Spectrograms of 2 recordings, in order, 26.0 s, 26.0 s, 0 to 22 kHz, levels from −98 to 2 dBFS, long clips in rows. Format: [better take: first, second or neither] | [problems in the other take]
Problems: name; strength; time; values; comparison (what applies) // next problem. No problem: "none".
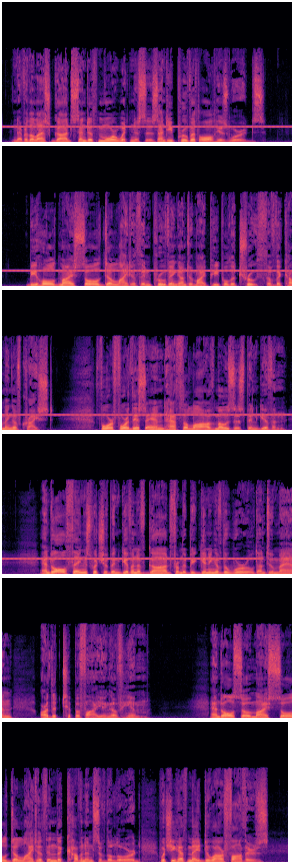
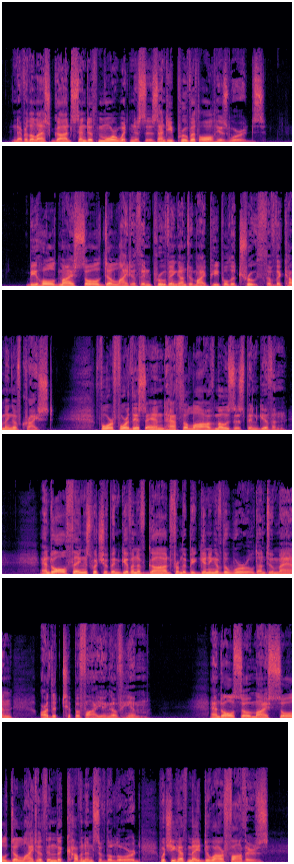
second | high-pitched whine; noticeable; until 17 s; 2.5 kHz, 10 dB below the speech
